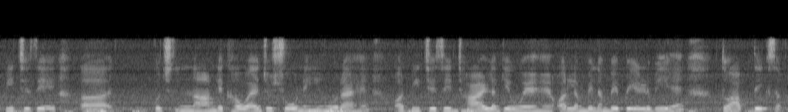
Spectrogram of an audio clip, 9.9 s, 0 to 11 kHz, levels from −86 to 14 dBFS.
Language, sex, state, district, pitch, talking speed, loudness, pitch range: Hindi, female, Bihar, Sitamarhi, 205 Hz, 190 wpm, -17 LUFS, 195-210 Hz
